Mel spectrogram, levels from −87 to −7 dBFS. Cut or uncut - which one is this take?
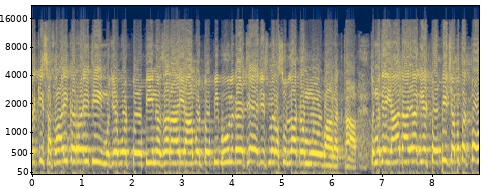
uncut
